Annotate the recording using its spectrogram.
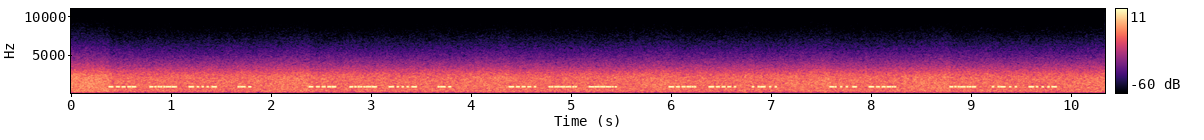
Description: Hellschreiber (Feld-Hell, 122.5 baud), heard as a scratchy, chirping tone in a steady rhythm, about 900 Hz, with radio static. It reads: AGN? AGN? PSE RPT UR QTH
